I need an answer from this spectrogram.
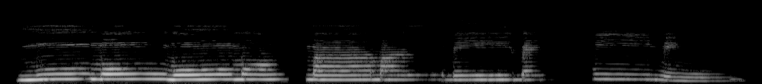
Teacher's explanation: Da tönt ihr die Vokale und das U fängt ganz hinten im Rachen an und dann geht das immer weiter nach vorne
